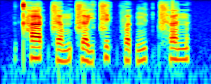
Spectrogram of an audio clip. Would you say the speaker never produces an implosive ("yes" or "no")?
yes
